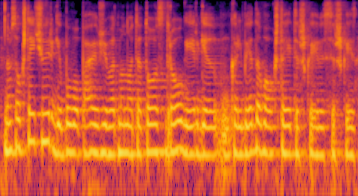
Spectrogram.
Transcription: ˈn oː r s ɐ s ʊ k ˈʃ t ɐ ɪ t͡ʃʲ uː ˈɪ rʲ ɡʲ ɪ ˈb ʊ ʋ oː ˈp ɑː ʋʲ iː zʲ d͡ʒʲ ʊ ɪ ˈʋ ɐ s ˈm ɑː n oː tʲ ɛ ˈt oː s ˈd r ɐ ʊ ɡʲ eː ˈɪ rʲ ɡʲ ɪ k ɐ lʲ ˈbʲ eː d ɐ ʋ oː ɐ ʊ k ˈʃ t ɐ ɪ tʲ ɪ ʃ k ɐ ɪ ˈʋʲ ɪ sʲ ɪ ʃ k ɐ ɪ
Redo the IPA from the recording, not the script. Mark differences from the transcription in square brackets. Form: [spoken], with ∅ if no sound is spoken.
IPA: ˈn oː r s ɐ [∅] ʊ k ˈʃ t ɐ ɪ t͡ʃʲ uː ˈɪ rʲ ɡʲ ɪ ˈb ʊ ʋ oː ˈp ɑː ʋʲ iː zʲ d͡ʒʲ ʊ ɪ ˈʋ ɐ [t] ˈm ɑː n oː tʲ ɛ ˈt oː s ˈd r ɐ ʊ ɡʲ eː ˈɪ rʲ ɡʲ ɪ k ɐ lʲ ˈbʲ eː d ɐ ʋ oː ɐ ʊ k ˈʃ t ɐ ɪ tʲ ɪ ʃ k ɐ ɪ ˈʋʲ ɪ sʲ ɪ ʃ k ɐ ɪ

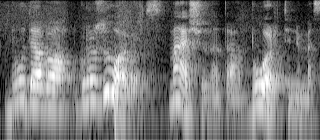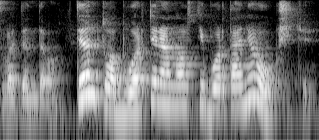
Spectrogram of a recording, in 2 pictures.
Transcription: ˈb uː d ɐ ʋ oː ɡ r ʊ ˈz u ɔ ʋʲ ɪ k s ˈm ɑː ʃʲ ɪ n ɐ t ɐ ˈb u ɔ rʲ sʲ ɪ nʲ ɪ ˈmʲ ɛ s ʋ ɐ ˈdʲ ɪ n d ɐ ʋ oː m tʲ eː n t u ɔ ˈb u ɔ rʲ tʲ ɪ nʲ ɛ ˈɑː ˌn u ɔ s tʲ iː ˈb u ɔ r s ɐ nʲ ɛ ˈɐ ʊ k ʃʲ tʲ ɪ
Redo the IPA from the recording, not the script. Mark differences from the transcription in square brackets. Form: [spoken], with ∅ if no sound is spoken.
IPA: ˈb uː d ɐ ʋ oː ɡ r ʊ ˈz u ɔ ʋʲ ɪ k s ˈm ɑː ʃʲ ɪ n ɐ t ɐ ˈb u ɔ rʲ [tʲ] ɪ nʲ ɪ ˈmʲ ɛ s ʋ ɐ ˈdʲ ɪ n d ɐ ʋ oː m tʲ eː n t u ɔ ˈb u ɔ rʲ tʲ ɪ nʲ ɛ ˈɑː ˌn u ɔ s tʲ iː ˈb u ɔ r [t] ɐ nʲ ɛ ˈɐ ʊ k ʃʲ tʲ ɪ

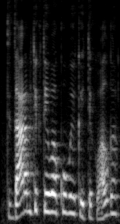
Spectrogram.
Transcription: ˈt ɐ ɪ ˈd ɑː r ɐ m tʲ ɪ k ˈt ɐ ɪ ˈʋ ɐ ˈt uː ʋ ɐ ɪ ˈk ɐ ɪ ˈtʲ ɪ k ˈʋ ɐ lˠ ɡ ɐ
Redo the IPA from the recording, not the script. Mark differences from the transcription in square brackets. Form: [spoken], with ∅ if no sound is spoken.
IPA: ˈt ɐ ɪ ˈd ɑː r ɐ m tʲ ɪ k ˈt ɐ ɪ ˈʋ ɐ [ˈk] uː ʋ ɐ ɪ ˈk ɐ ɪ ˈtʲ ɪ k ˈʋ ɐ lˠ ɡ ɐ

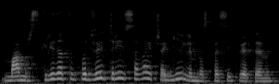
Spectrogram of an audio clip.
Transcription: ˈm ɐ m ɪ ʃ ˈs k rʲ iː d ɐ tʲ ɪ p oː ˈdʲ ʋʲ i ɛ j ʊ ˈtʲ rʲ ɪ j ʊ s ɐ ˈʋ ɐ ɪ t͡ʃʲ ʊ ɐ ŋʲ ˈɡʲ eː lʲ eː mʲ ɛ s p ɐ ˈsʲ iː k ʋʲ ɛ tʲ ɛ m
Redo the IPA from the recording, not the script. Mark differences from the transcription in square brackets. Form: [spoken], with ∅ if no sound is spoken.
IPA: ˈm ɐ m ɪ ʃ ˈs k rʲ iː d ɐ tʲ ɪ p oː ˈdʲ ʋʲ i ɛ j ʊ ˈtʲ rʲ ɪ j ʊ s ɐ ˈʋ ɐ ɪ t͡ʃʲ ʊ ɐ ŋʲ ˈɡʲ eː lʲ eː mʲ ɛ s p ɐ ˈsʲ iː k ʋʲ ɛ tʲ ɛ m

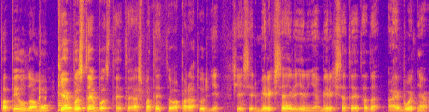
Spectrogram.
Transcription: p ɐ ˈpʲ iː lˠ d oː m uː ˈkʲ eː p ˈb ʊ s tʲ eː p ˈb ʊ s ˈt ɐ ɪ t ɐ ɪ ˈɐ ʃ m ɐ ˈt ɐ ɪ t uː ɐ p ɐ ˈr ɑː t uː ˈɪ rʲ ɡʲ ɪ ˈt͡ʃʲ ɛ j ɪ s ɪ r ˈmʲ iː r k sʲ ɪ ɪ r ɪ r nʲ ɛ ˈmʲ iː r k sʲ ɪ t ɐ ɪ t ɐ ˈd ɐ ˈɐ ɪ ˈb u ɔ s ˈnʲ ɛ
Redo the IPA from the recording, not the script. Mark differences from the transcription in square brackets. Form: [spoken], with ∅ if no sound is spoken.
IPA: p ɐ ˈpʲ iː lˠ d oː m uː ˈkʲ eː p ˈb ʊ s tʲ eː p ˈb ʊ s ˈt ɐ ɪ t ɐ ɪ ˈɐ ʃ m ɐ ˈt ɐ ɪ t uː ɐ p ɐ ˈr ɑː t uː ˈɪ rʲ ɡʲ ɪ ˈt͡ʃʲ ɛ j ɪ s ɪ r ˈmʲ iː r k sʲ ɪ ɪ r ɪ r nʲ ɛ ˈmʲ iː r k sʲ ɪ t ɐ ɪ t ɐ ˈd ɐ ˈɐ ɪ ˈb u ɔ [t] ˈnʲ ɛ

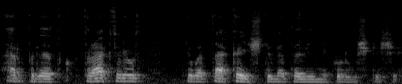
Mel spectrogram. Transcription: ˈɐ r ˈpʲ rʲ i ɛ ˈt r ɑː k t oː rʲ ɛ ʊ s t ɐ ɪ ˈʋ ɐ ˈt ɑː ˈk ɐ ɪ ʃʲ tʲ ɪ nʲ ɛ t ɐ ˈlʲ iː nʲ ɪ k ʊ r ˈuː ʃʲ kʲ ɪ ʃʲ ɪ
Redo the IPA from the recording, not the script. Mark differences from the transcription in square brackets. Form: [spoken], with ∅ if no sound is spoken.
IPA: ˈɐ r ˈpʲ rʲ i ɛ ˈt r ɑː k t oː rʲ ɛ ʊ s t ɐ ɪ ˈʋ ɐ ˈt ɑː ˈk ɐ ɪ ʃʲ tʲ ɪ [mʲ] ɛ t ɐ ˈlʲ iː nʲ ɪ k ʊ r ˈuː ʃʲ kʲ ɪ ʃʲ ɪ

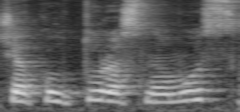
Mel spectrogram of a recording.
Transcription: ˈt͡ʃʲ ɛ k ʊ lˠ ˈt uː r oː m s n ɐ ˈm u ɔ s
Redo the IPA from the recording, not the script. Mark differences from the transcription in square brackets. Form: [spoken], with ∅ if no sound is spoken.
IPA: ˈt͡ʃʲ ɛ k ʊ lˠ ˈt uː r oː [∅] s n ɐ ˈm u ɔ s

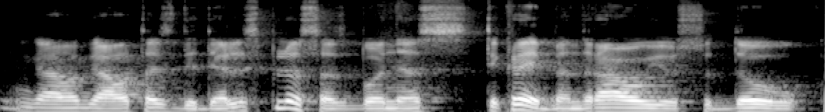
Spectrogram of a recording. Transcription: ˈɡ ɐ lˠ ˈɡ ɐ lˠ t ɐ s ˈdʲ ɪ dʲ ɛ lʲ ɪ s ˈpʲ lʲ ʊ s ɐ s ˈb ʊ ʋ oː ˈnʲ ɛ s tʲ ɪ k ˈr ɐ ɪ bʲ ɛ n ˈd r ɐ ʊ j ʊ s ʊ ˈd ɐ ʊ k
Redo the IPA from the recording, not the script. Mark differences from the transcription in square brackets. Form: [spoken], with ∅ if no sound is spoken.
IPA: ˈɡ ɐ lˠ ˈɡ ɐ lˠ t ɐ s ˈdʲ ɪ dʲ ɛ lʲ ɪ s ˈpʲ lʲ ʊ s ɐ s ˈb ʊ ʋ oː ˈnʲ ɛ s tʲ ɪ k ˈr ɐ ɪ bʲ ɛ n ˈd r ɐ ʊ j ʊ s ʊ ˈd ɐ ʊ k

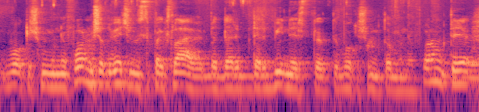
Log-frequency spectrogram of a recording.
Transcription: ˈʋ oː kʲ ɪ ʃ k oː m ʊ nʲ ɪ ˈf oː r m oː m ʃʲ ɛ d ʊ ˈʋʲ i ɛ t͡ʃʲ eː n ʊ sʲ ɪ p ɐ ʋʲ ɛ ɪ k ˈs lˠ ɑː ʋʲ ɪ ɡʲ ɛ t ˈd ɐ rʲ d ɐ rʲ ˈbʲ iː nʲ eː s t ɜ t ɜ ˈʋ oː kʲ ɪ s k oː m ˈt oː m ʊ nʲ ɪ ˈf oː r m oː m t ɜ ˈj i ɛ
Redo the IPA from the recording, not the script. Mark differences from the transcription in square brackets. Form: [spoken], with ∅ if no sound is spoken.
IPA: ˈʋ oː kʲ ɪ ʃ k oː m ʊ nʲ ɪ ˈf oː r m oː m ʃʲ ɛ d ʊ ˈʋʲ i ɛ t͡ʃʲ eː n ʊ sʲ ɪ p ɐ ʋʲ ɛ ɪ k ˈs lˠ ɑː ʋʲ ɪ [bʲ] ɛ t ˈd ɐ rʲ d ɐ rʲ ˈbʲ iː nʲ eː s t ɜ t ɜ ˈʋ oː kʲ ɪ [ʃ] k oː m ˈt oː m ʊ nʲ ɪ ˈf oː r m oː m t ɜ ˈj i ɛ

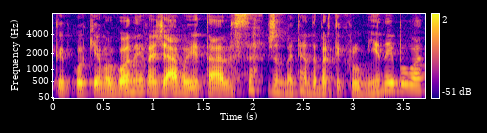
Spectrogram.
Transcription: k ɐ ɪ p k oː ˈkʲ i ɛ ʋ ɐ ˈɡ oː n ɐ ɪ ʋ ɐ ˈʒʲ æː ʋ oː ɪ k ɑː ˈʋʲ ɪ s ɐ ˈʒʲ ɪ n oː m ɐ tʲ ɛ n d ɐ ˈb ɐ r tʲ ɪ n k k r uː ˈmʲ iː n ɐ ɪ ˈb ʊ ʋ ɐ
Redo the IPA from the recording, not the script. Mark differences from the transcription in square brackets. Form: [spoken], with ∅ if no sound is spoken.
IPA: k ɐ ɪ p k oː ˈkʲ i ɛ ʋ ɐ ˈɡ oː n ɐ ɪ ʋ ɐ ˈʒʲ æː ʋ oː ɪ [t] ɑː ˈʋʲ ɪ s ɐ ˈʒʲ ɪ n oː m ɐ tʲ ɛ n d ɐ ˈb ɐ r tʲ ɪ [∅] k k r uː ˈmʲ iː n ɐ ɪ ˈb ʊ ʋ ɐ

